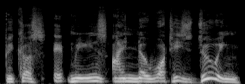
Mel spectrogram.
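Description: A man's voice: on the high side, measured pace, warm tone, slightly rough, dry recording, clean studio sound. A man voicing a stubborn, troubled teenage boy in an audiobook, earnest and defensive.

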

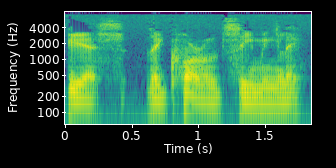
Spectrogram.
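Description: Loyal hobbit manservant, played by a male reader, humble, homely, practical, husky, in a dull storybook recording. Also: extremely low pitch, fairly even intonation, normal speed, no room sound, voice pushed down. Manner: deferential, homely rustic phrasing.

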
